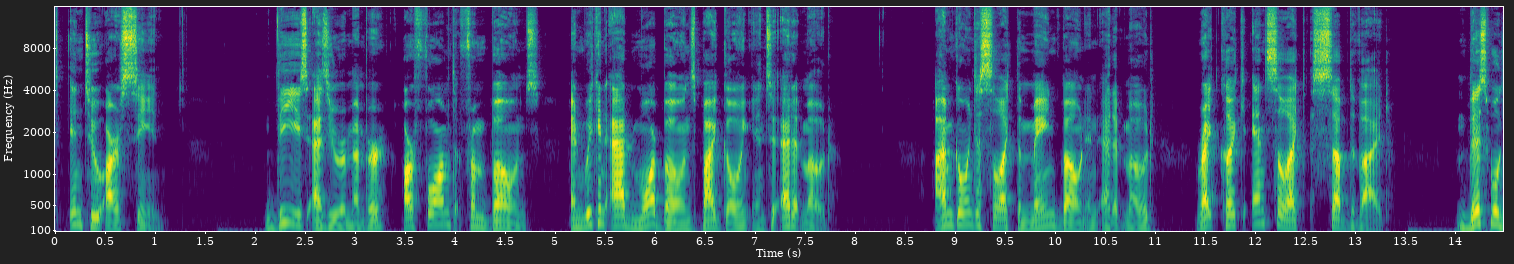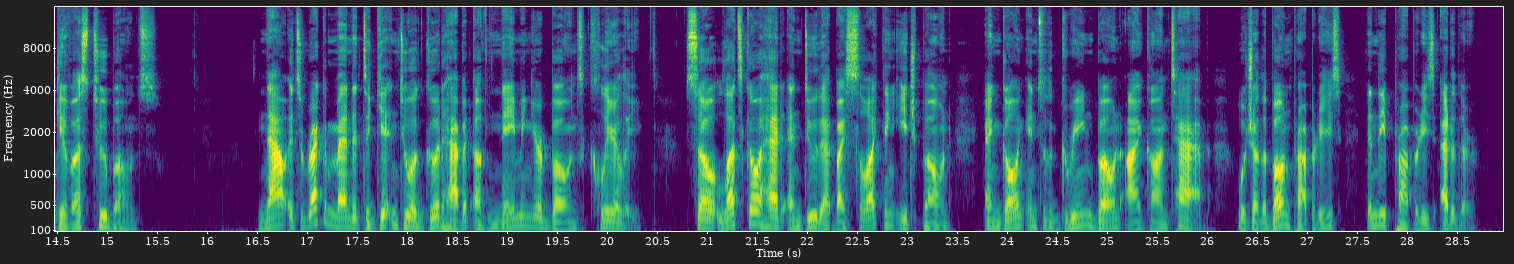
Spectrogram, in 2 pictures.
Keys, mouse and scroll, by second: 0.1 Delete, 1.2 click, 6.4 click, 11.5 right click, 15.5 click, 16.2 click, 17.0 click, 17.6-19.9 scroll up 2, 19.9 click, 25.6 click.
